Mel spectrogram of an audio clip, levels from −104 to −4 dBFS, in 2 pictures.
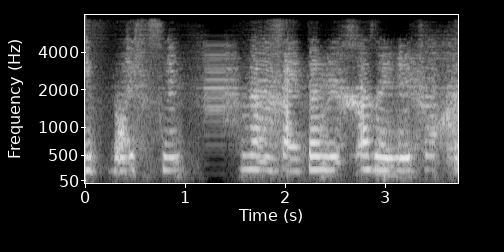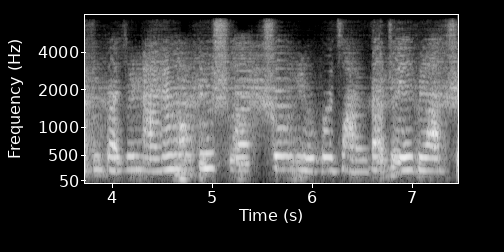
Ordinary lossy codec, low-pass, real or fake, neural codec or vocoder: none; 7.2 kHz; fake; codec, 44.1 kHz, 0.9 kbps, DAC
